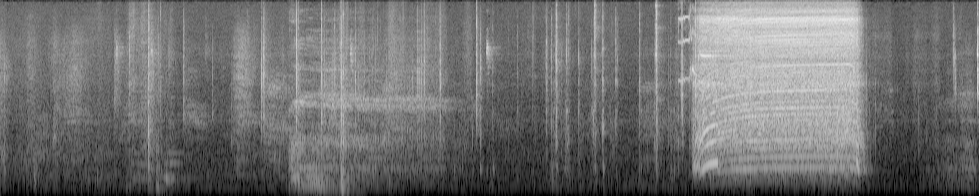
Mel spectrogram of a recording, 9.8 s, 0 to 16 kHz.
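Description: A cordless drill whirs on an outboard carburetor from a Yamaha 9.9 four-stroke, with short bursts near the start and one loud steady run of about two seconds near the end, surrounded by clicks and handling noises.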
